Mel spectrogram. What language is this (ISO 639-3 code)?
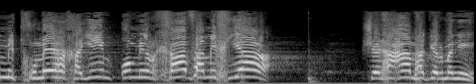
heb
